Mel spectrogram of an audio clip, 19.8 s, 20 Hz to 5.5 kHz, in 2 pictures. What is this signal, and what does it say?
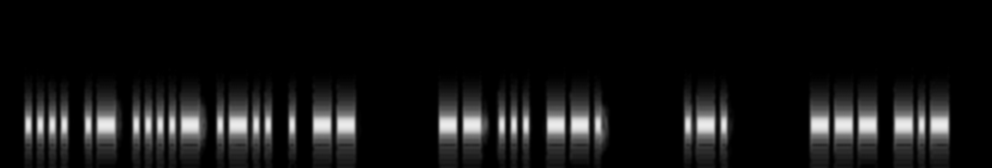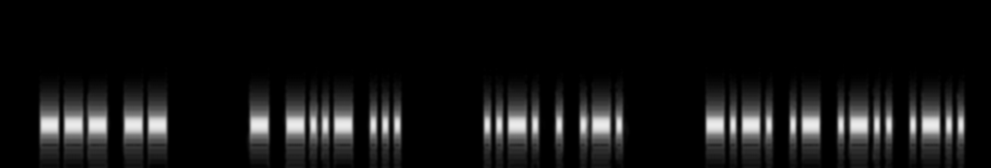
Morse code, heard as a keyed tone, about 20 wpm, 700 Hz. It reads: HA4LEM MSG R OK OM TXS FER CALL
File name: UK MASTER QSOs TRAINING / 20WPM / UK MASTER QSOs 0069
